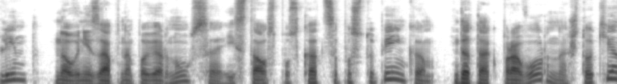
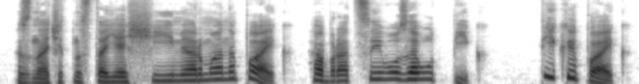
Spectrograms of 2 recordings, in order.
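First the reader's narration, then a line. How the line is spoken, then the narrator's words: Giggling. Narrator (Russian): Кендер хихикнул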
